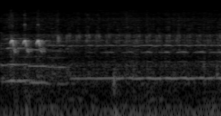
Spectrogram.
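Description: Nightingale singing in a recorded radio broadcast: three quick high notes, then a fast run of short repeated notes, over a steady held note.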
